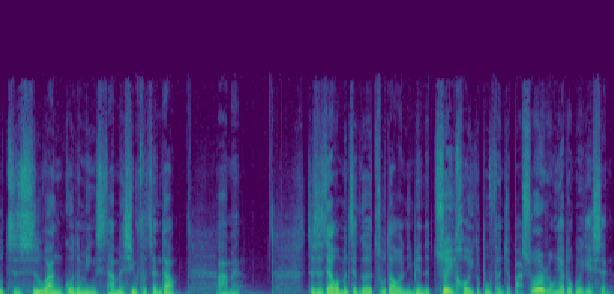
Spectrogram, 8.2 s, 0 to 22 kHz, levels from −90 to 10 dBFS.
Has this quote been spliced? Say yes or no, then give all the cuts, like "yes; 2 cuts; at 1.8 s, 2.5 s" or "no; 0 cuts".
yes; 1 cut; at 2.9 s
